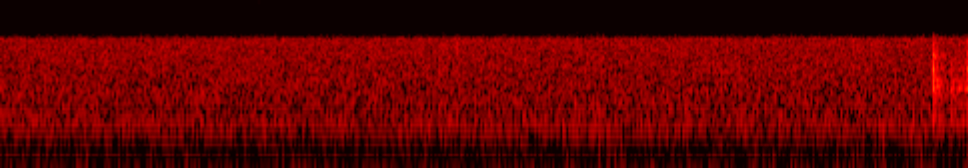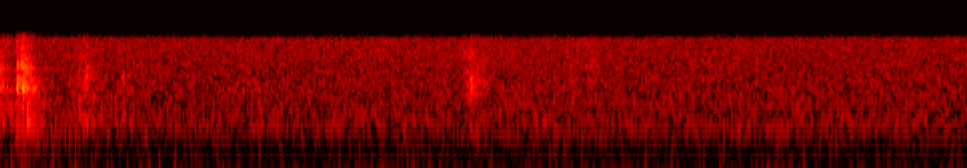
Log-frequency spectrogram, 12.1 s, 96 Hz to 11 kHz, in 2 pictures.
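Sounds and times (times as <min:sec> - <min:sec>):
faint hiss: 0:00.0 - 0:12.0.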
